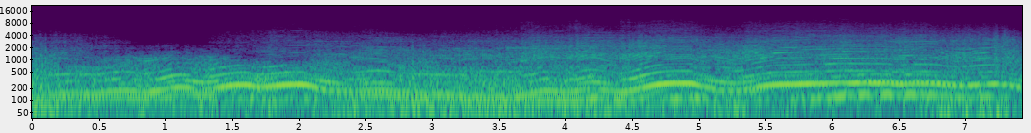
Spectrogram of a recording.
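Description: Ski-Doo Freeride 850 two-stroke snowmobile engine revving up and down repeatedly as the sled ploughs through deep powder, then held at a steady high rev near the end.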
